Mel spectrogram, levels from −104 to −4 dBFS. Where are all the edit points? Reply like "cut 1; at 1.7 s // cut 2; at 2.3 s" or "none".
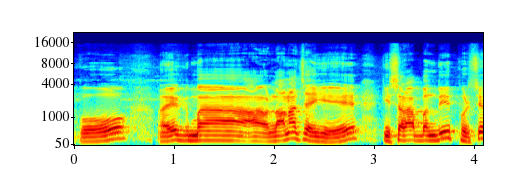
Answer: none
